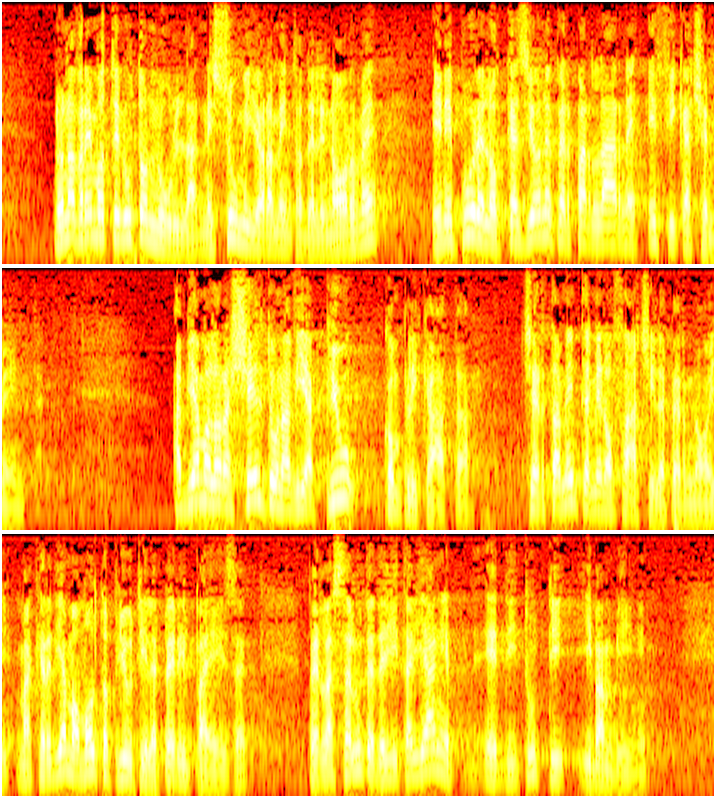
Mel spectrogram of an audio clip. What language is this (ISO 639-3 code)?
ita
